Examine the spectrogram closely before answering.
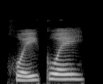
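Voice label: "回归", Mandarin Chinese; chinese flashcards; hsk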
